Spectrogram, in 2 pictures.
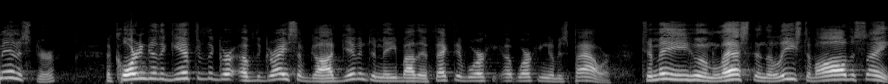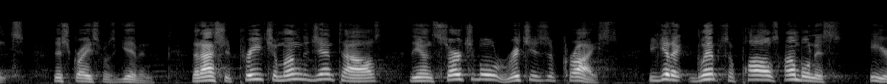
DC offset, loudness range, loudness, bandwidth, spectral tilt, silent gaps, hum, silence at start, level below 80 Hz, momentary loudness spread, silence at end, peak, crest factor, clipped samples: under 0.1%; 5 LU; -19 LUFS; 7.8 kHz; -4.5 dB/octave; none; none; 0 s; -64 dBFS; 16 LU; 0 s; 0 dBFS; 20 dB; under 0.1%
